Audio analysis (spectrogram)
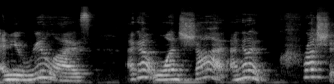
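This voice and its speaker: In an American accent, a woman talks at a fairly high pitch with an enthusiastic tone. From American South. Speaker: marketing director. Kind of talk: interview answer. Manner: casual, enthusiastic.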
